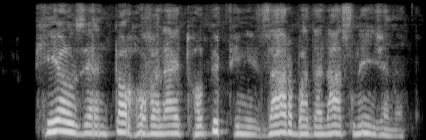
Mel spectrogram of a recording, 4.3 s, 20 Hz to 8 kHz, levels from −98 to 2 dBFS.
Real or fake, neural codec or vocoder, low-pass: fake; codec, 16 kHz, 4.8 kbps, FACodec; 7.2 kHz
